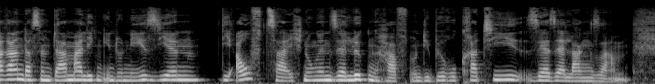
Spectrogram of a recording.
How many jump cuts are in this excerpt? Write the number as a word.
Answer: one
